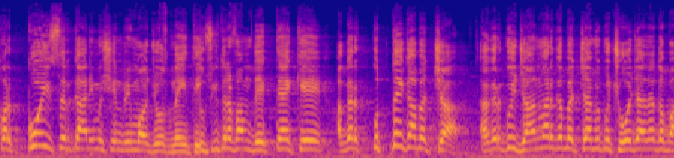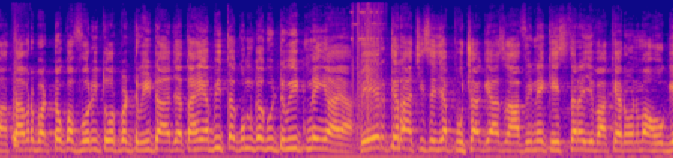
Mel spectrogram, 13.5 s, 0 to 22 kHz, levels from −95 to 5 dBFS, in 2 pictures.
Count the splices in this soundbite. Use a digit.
2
